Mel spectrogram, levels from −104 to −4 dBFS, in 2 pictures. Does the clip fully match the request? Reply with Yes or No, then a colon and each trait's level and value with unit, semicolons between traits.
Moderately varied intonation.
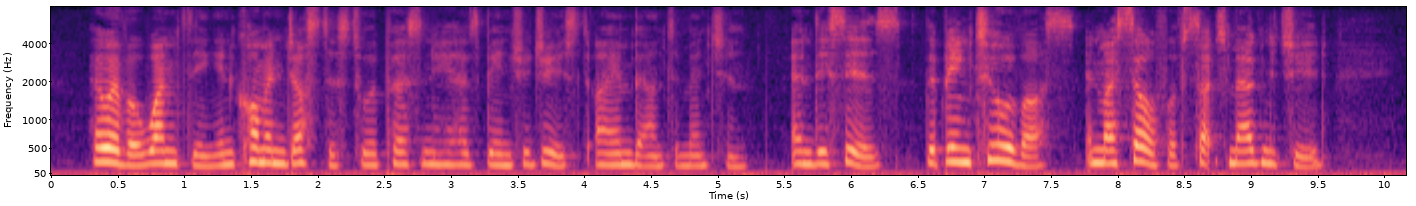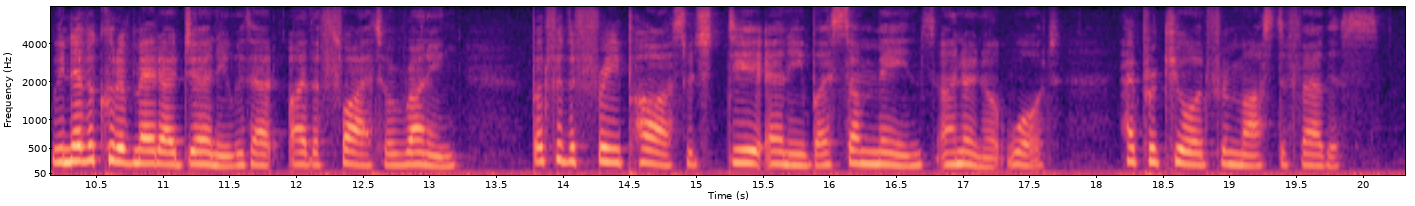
Yes: average, 3.0 semitones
